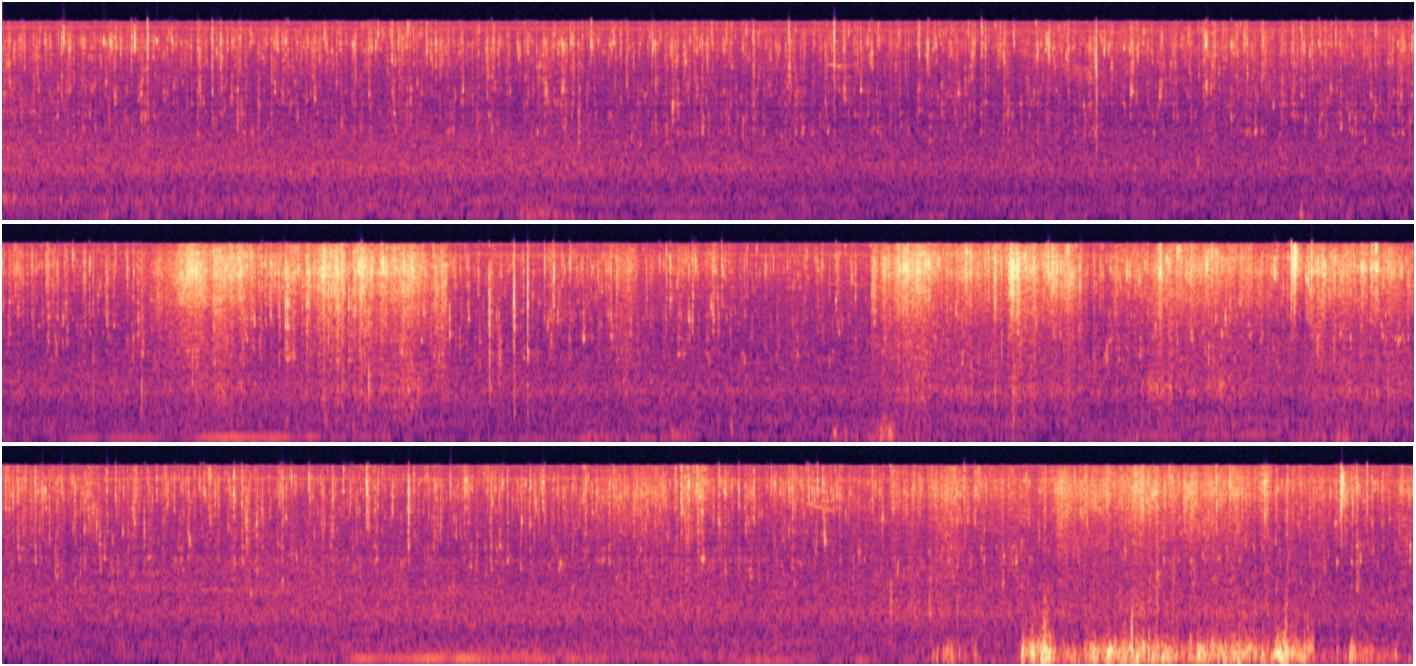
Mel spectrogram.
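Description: Water trickling steadily down a small stone cascade into a garden pond. A louder low rumbling comes in a second or two before the end.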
